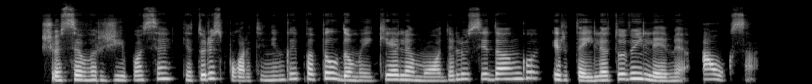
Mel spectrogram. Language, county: Lithuanian, Utena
